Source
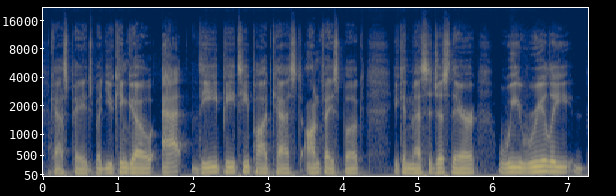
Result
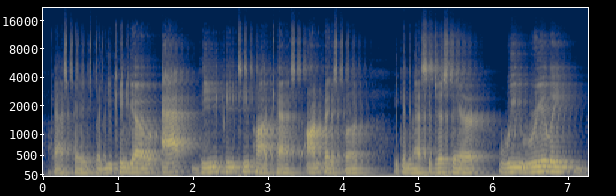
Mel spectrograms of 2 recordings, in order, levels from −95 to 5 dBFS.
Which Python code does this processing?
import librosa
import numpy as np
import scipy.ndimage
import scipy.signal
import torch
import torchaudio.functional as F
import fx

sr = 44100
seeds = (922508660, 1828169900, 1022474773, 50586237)

y = fx.wiener(x, sr, points=25)
y = fx.peak_eq(y, sr, hz=1000.0, db=11.0, octaves=1.3)
y = fx.echo_feedback(y, sr, ms=77, feedback_pct=48, wet_db=-7.5)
